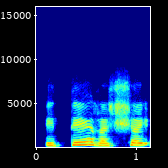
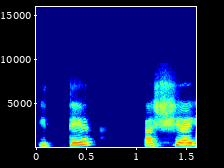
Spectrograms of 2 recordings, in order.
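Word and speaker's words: いってらっしゃい: Nice day அப்படின்னு சொல்றதுக்காக இத்தே ரஷ்ஷை அப்படின்னு சொல்லப்படும். இத்தே ரஷ்ஷை அப்படின்னு சொல்லப்படும். இந்த இடத்துல பாத்தீங்கன்னு சொன்னா 2 இட்ஸ் வரக்கூடியதா இருக்கும். 2 டபுள் கன்செப்ட் வரக்கூடியதாக காணப்படுது. ஆகவே 2 ஸ்மால் இட்ஸ் வரக்கூடியதாக காணப்படும். ஓகே.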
